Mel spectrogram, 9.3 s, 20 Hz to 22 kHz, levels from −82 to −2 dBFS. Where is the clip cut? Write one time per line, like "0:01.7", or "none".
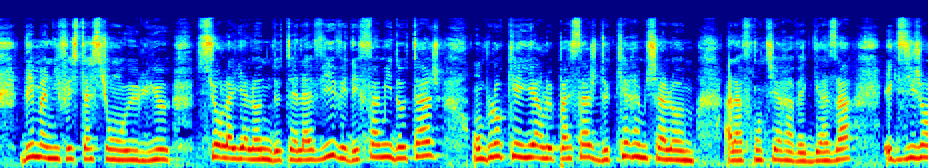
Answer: none

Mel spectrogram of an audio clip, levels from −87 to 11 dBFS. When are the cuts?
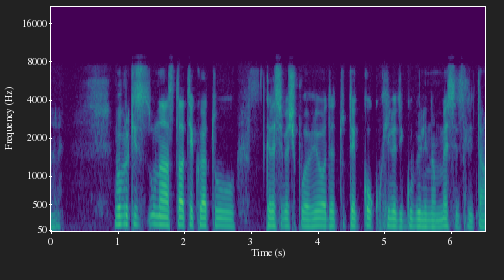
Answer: none

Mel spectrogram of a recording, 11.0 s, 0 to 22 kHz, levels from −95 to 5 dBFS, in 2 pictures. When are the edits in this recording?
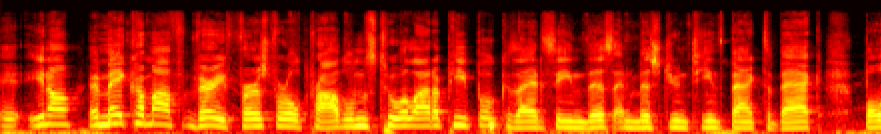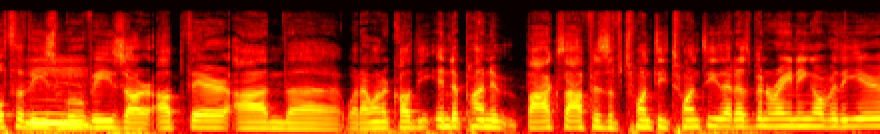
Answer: none

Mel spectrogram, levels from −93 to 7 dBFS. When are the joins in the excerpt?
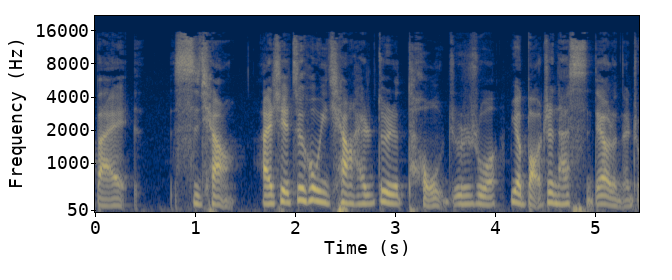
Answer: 0:01.5
0:04.1

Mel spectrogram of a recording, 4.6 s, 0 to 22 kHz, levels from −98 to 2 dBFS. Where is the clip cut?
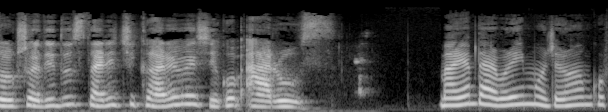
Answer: none

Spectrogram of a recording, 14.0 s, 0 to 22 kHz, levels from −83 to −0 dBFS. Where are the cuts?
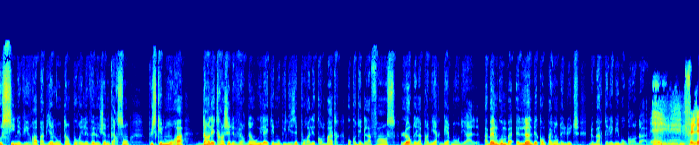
0:06.9
0:08.0
0:09.6
0:11.7

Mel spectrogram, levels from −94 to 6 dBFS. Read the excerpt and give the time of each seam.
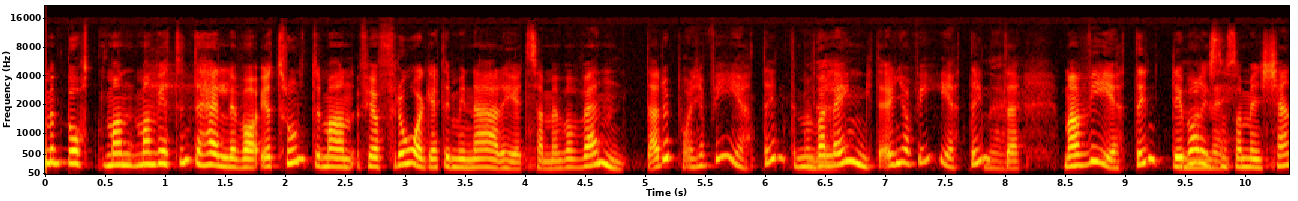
0:03.3

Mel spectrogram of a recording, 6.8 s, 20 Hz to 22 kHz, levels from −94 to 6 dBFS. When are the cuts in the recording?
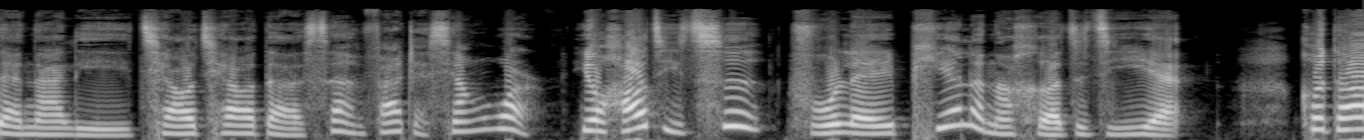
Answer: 0:02.8
0:03.9

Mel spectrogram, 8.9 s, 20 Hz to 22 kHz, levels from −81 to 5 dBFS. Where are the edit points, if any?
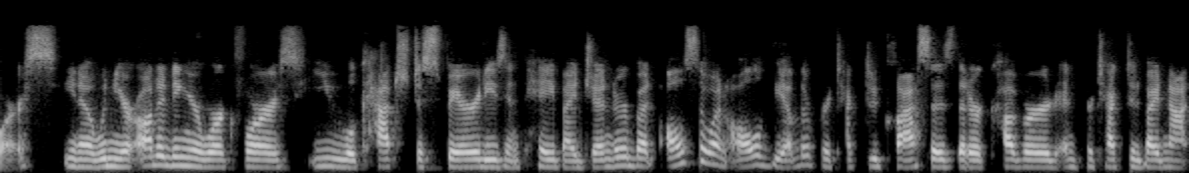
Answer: none

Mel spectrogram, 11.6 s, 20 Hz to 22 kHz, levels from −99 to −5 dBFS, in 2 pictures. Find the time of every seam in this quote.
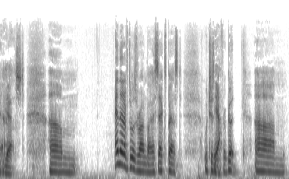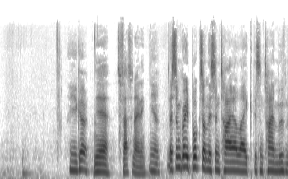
0:02.6

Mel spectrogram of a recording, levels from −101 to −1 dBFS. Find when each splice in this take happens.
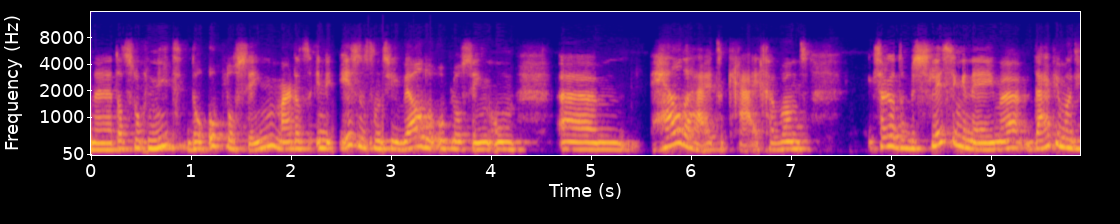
none

